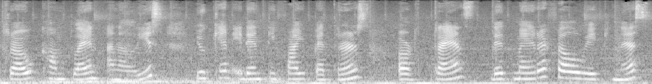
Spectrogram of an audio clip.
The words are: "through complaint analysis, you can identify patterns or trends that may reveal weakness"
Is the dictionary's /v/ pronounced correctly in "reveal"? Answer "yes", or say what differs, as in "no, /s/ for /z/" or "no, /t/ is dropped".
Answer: no, /f/ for /v/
